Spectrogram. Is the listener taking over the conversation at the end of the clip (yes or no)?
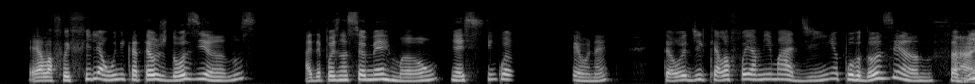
yes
